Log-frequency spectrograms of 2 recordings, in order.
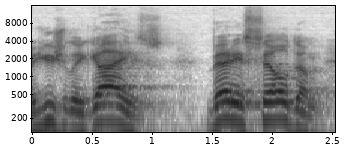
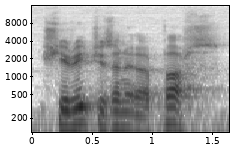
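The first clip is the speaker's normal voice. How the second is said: usual speaking voice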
